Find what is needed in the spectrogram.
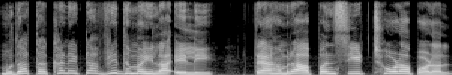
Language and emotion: Maithili, sad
